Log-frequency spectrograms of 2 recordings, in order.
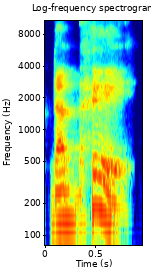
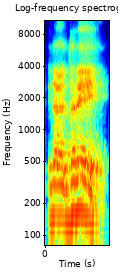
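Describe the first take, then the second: First: The middle d is released with a strong breath. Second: The middle d is quick without a breath. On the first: "This is an explosive D" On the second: "I say Dadre just to be fast"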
